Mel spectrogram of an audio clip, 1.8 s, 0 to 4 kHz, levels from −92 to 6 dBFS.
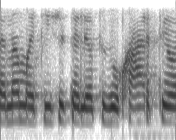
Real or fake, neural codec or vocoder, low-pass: real; none; 3.6 kHz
